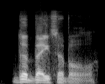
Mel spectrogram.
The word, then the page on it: debatable: British English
